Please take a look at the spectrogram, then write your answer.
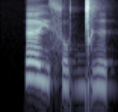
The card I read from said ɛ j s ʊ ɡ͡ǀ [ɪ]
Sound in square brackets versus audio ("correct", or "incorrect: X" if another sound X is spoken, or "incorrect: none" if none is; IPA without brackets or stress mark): correct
